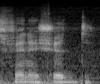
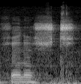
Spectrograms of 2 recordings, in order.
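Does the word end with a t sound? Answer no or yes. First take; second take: no; yes. First: The word does not end with a t sound. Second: The word ends with a t sound. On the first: The speaker calls it wrong. "not finished" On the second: The speaker calls it right. "It ends with t sound"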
